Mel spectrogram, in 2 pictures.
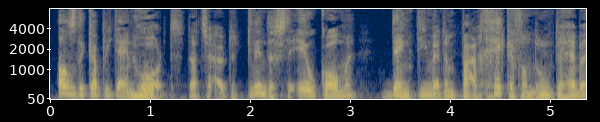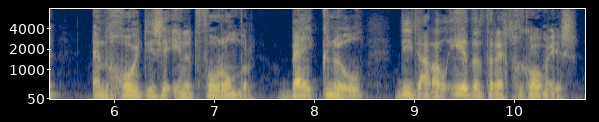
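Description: Animated, husky male storyteller. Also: medium pitch, normal speed, dry recording, clean studio sound. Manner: dramatic, suspenseful storytelling. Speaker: narrator. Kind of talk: scripted children's story narration.

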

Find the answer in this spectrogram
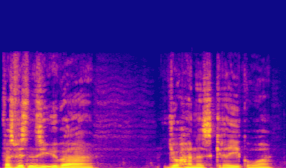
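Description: An actor playing a terse, matter-of-fact private detective who narrates and questions people in a German radio crime drama. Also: male voice, low-pitched, animated, a little slow. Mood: probing. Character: male East Berlin private detective, ex-policeman, sober and probing.

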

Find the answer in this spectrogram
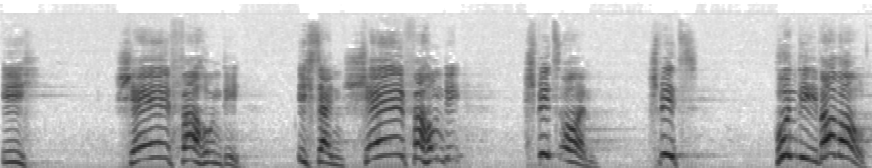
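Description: Shrill yapping little dog, reverberant hall. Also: male voice, sing-song, slow, long pauses, fairly bright tone, heavily acted. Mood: eager, yappy. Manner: childish broken speech with barked woof-woofs. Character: stubborn, yapping little shepherd dog, man turned doggy. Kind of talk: experimental radio play acting.

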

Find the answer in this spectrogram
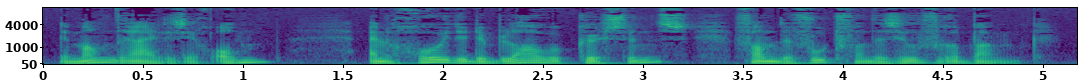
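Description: Male audiobook narrator: low, husky, expressive delivery of literary prose. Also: a little slow.

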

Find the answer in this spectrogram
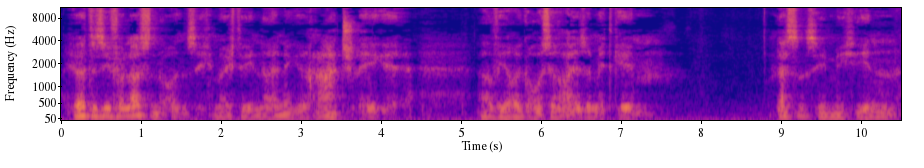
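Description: Gravelly, ailing older gentleman. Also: low-pitched, a little hiss or hum, full character voice. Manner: avuncular, instructing in formal address. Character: ailing, shrunken older gentleman, secretive and urgent. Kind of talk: radio drama acting.

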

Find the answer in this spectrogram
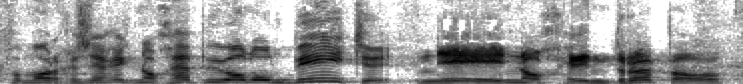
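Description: A Dutch man doing a cabaret monologue on stage, delivering deadpan punchlines and jumping into animated put-on voices. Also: sits high, normal speed. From Netherlands. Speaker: cabaret comedian. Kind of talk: stand-up monologue. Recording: reverberant hall with audience noise.

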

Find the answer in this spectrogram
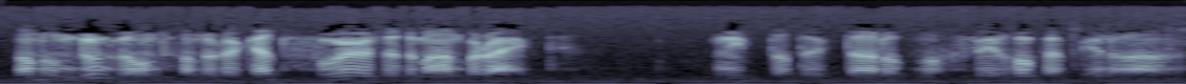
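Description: An actor in a 1970 Dutch radio play, playing a stern, formal Soviet marshal heard over a telephone. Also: male voice, low voice, normal speed, breathy edge. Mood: resigned. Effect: telephone line filter. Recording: tinny, echoing telephone line.

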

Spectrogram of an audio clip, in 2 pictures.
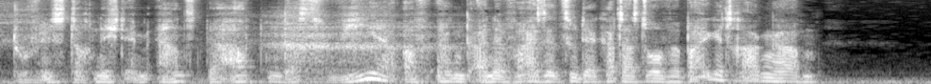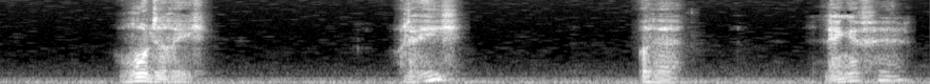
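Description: A man's voice: lowish voice, a little slow, creaky, pauses often, a little mellow, slight background noise. An actor playing a skeptical old friend in a radio drama, challenging his companion in a pointed, familiar way. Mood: defensive. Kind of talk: German radio drama acting.

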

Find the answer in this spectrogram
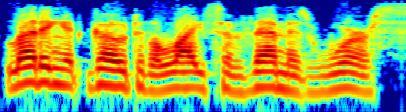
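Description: A man voicing a troubled, resolute male elf in a fantasy audiobook, measured and formal. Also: fairly high pitch, dry recording, narrow, tinny audio, close to an everyday voice. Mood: troubled resolve.

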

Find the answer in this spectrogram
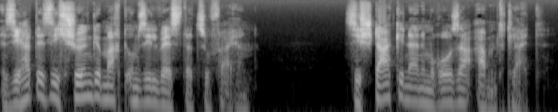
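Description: A man's voice: lowish voice, lively intonation, normal speed, sharp tone, no room sound, clean studio sound, exaggerated voice. A man narrating a literary radio play in a precise, formal way. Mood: intense.

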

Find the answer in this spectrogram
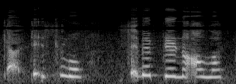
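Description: Radio play child role: loyal, soft-hearted youngster, extremely high pitch, earnest delivery, slightly noisy recording. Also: female voice, a little fast. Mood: earnest, pleading.

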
